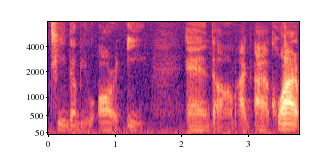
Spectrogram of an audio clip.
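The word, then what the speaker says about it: Twi: a of twee and it's spelled t-w-i but it's pronounced t-w-r-e and um i i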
